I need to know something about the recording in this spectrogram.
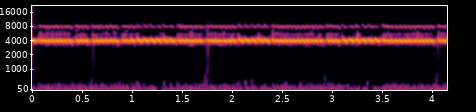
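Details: Korean field cricket song from the National Institute of Biological Resources, 2020: an unbroken, bright, high trill of rapid pulses running the full four seconds at an even pitch and loudness.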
